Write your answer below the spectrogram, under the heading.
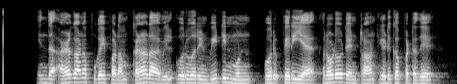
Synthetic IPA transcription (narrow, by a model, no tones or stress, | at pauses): ɪnd̪ɐʔɐɻɐɣaːnɐpʊɣɐɪpːɐɽɐmkɐnɐɽaːʋɪlʔɔɾɯʋɐɾɪnʋiːʈːɪnmʊnɔɾɯpɛɾɪjɐɾoːɽoːʈɛnɖraːnɛɽɯkːɐpːɐʈːɐðɯ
